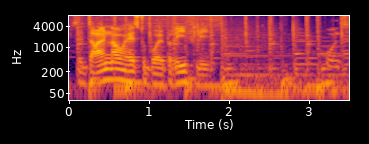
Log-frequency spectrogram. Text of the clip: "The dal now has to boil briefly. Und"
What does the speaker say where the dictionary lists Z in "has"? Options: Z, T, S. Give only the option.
S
